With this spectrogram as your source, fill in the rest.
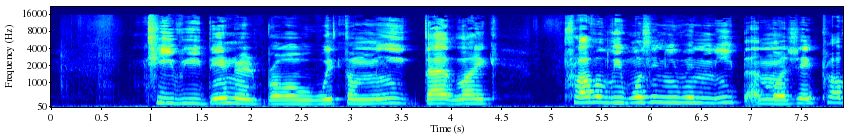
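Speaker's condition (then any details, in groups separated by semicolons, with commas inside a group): Cerebral palsy, mixed, mild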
